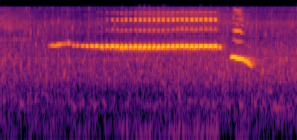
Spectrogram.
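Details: Female common iora giving its call: a trill that swells in loudness and stays on one pitch for nearly two seconds, then a short downward-sliding whistle. The background is quiet.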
